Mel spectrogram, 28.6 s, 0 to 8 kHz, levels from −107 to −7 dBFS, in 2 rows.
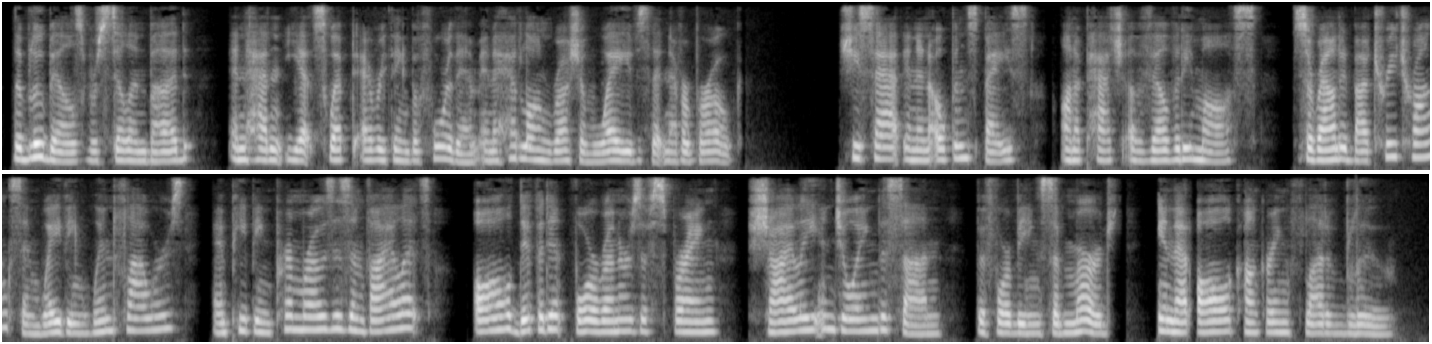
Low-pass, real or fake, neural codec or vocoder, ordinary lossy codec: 7.2 kHz; real; none; AAC, 48 kbps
